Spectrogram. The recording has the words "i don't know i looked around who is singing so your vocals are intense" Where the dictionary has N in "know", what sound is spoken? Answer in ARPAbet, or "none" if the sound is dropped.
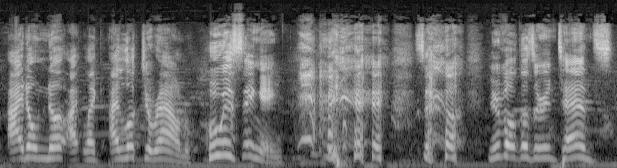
L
